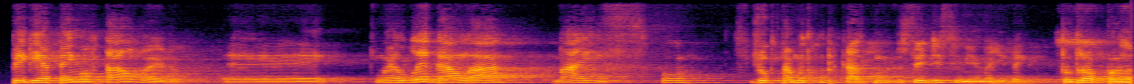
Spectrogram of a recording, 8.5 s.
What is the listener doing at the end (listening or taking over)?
taking over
